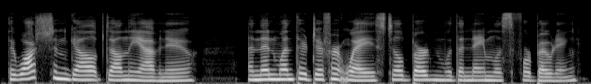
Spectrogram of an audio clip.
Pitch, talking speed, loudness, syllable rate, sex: 205 Hz, 195 wpm, -16 LUFS, 6.1 syllables/s, female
